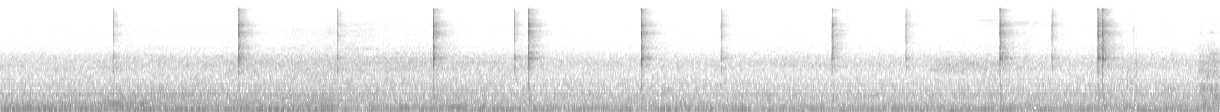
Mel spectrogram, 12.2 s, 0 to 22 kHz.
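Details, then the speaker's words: 12VDC aircon relay, with the coil triggered by a 12 V supply and output confirmed. Sharp single clicks at irregular intervals over a low room hum, with no chatter or buzz; the relay switches normally. "So the moment you turn it on the relay with 12 volt power supply here, and there is output."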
